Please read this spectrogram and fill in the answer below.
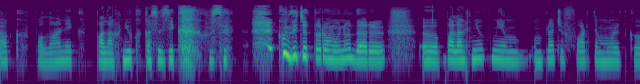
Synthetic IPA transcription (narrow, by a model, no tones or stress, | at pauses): akpolanikpalaxnjukːasəzikkumse | kumzit͡ʃe̞t̪oɾo̞mɨnud̪arəəpalaxnjukmieɨmplat͡ʃe̞foart̪e̞mult̪kə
